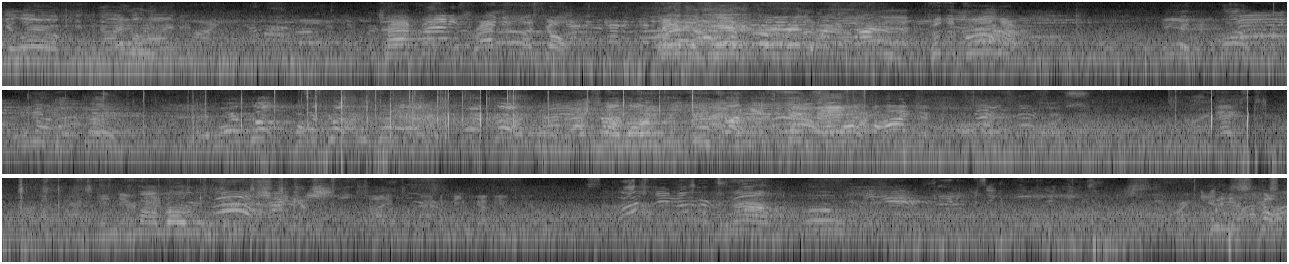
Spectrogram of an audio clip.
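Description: Children shout and call out across an open field.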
